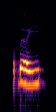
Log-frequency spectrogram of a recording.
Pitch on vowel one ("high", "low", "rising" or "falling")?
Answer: low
